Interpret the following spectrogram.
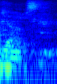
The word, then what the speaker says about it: jobs: Jobs, actually it should be pronounced as jobs, but not jobs. It is pronounced as, this sound is pronounced as z, jobs.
